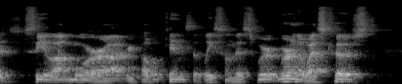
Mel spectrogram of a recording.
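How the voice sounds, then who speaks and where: A man with a New Jersey accent talks at a fairly quick pace in a fairly low pitch. His tone is bright and sharp, and room echo is audible. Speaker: political news podcast host. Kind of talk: live stream political chat.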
